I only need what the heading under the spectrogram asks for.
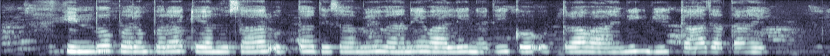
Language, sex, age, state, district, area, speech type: Hindi, female, 18-30, Uttar Pradesh, Prayagraj, rural, read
